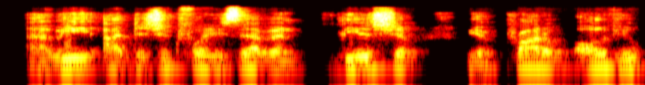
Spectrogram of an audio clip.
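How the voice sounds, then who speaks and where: A man talks in a dark, mellow tone. There is a somewhat breathy quality to it. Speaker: public relations manager and trainer; trainer. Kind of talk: motivational speech. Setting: video call. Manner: halting. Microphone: video call.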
